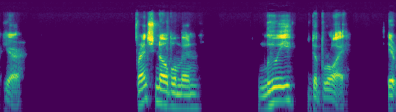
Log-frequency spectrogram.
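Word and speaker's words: Louis de Broglie: next test i would it's pronounced louis de bruy so what i want you to do is if someone mispronounces it i want you to raise your hand you'll probably be in an in-person class at that time say oh contraire louis de bruy is the correct way to pronounce it okay feel empowered with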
